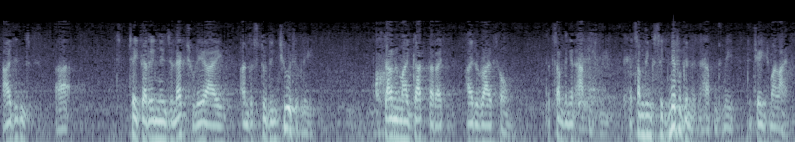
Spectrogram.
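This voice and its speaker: A man's voice: on the low side, lively intonation, a little fast, darkish tone, lo-fi sound, slight background noise. An older man with a Welsh accent, candidly telling his recovery story to a meeting in a reflective, wry way. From Wales. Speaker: AA meeting speaker.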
